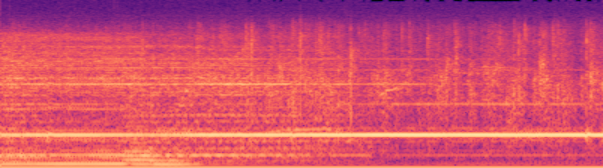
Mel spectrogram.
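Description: Live rock band's song ringing out at its end: electric guitar and bass hold a chord, the low bass notes stop about a second in, leaving a single steady high tone from the guitar amp, with scattered clapping starting in the second half.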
